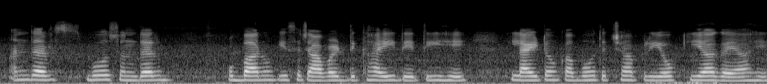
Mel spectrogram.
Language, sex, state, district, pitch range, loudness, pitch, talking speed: Hindi, female, Uttarakhand, Uttarkashi, 190-200 Hz, -18 LUFS, 195 Hz, 140 wpm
